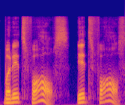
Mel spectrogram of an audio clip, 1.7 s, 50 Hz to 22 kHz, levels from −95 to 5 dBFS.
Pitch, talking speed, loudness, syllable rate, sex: 155 Hz, 180 wpm, -17 LUFS, 4.5 syllables/s, male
